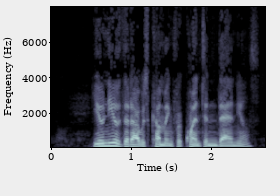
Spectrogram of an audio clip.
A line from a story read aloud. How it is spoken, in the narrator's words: asked coldly, in the tone of an enemy's accusation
